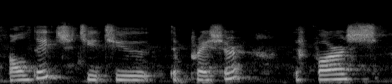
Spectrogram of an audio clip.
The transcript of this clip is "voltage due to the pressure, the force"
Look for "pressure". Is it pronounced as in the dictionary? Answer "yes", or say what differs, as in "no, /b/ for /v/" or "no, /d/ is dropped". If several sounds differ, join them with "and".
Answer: yes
